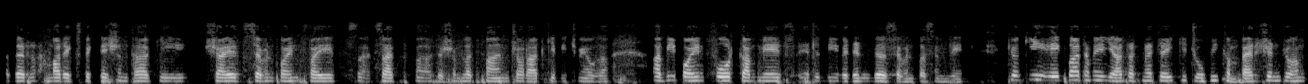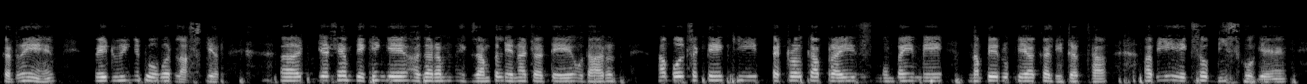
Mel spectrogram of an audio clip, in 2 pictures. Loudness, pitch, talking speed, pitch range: -21 LUFS, 160 Hz, 180 wpm, 150-175 Hz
